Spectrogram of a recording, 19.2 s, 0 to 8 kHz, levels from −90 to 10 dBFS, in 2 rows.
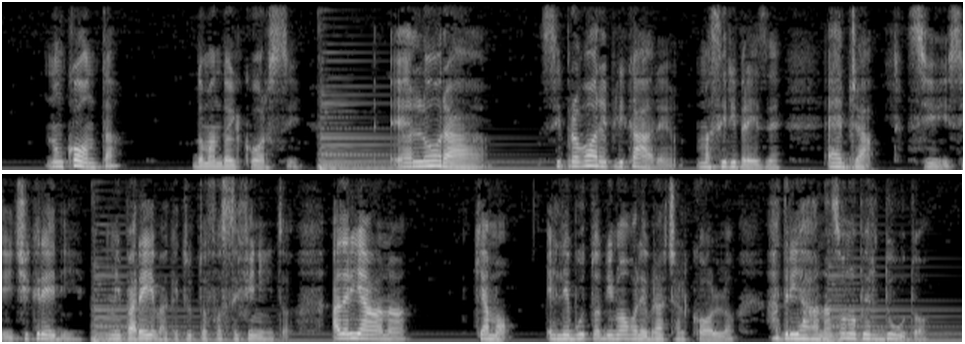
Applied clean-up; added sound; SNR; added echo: none; Acoustic guitar / Strum; 17 dB; none.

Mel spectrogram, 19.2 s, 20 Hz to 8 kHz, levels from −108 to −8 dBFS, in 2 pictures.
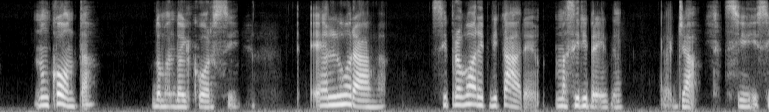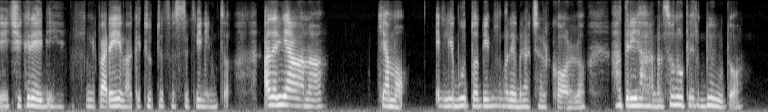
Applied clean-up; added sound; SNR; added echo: neural diffusion model UNIVERSE++.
